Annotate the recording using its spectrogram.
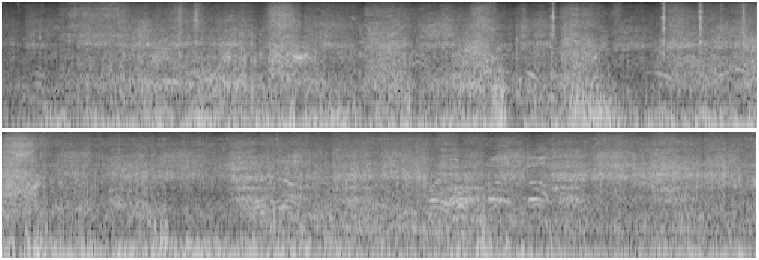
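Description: Wind rushing over the microphone and tyre noise from a downhill mountain bike running fast on a dirt trail, with scattered knocks and clatter as the bike goes over bumps.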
